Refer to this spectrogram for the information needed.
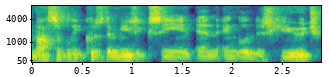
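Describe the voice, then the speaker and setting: A man speaks at a moderate pace with a Stoke accent. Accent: Stoke accent, often mistaken for Scouse. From English Midlands, Stoke-on-Trent. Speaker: YouTube reaction channel host. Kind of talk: live stream Q&A, reading chat. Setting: live stream. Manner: casual, energetic.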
